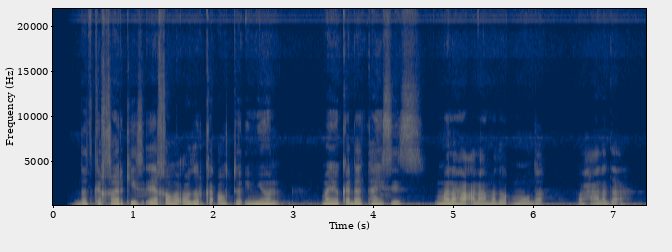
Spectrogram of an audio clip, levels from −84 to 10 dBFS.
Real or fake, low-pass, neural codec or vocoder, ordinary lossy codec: real; none; none; none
